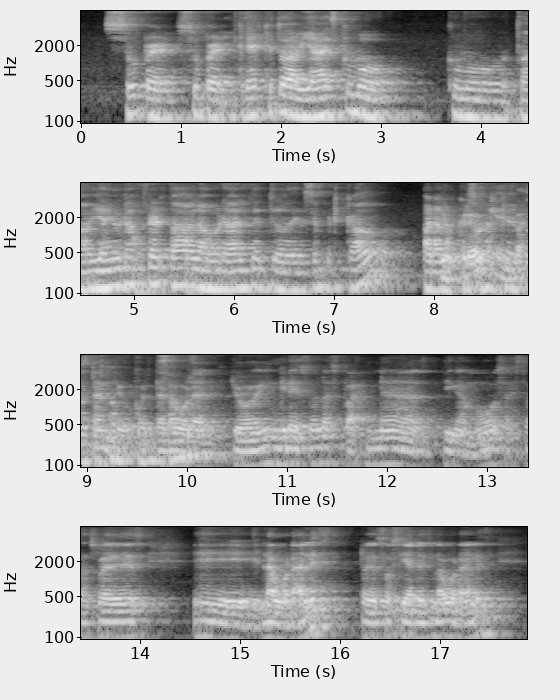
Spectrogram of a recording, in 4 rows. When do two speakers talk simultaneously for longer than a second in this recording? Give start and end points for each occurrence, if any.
8.1-10.1

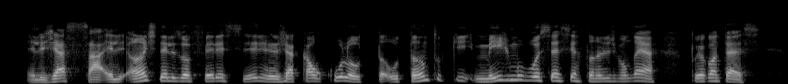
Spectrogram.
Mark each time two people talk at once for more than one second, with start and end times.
none

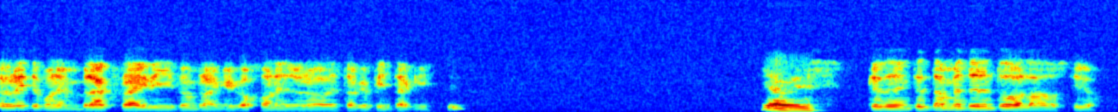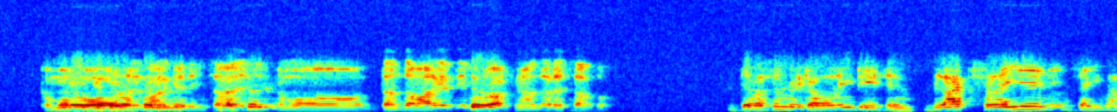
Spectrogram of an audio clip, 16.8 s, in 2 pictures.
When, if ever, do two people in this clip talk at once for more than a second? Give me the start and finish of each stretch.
8.8-10.4

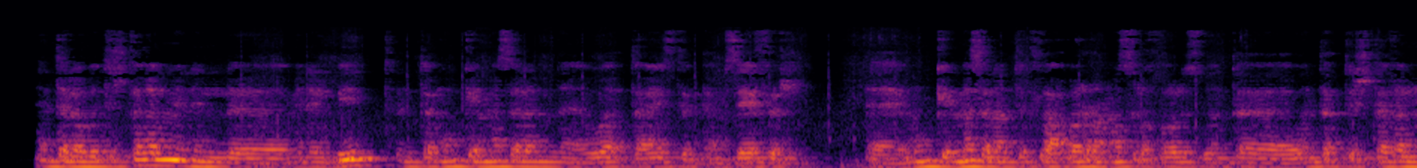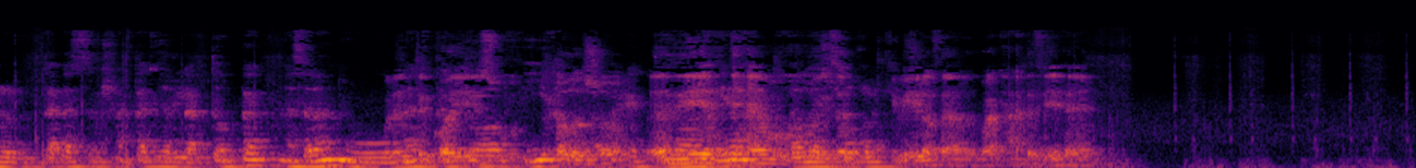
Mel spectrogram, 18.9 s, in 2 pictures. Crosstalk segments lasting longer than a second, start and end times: 12.0-15.1

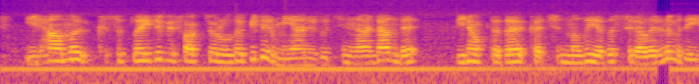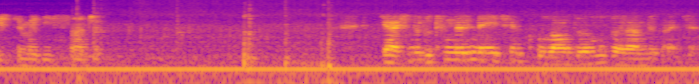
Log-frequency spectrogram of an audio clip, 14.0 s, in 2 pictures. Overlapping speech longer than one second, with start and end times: none

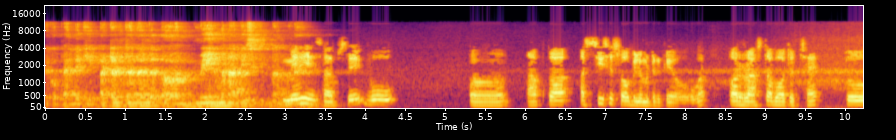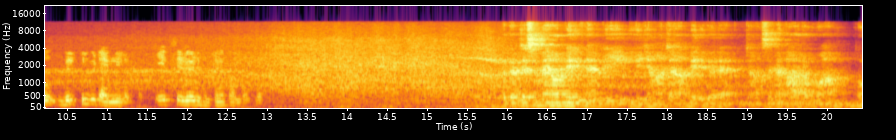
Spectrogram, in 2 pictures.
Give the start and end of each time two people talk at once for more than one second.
none

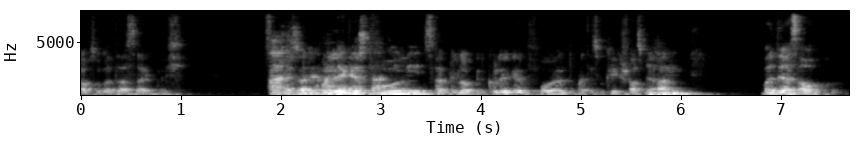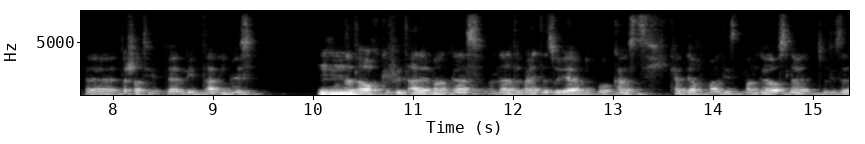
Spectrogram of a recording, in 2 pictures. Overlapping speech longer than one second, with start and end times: 1.9-3.4

